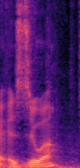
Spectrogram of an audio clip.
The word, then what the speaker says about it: Azure: You can pronounce it two ways, too, if you want. You can go Azure or Azure. It doesn't really matter. It's still the same thing. – That's right. Spelt the same way, just a different pronunciation of the vowel.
